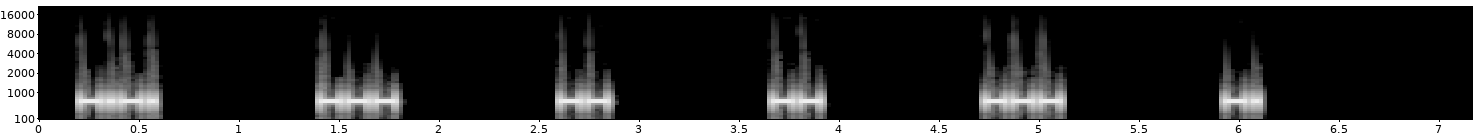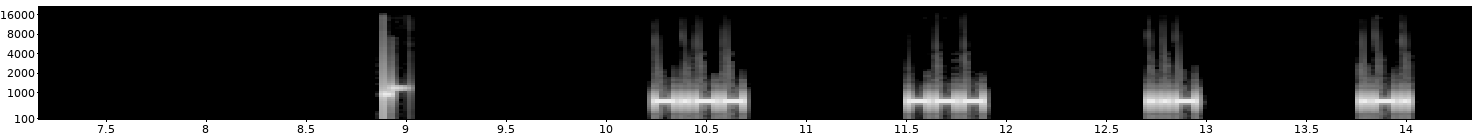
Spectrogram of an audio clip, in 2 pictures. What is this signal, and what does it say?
Morse code, heard as a keyed tone, about 36 wpm, spaced as for 10 wpm, 700 Hz. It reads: COMMON YOUR
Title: 8x Character Spacing - Top 500 Words - 35wpm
